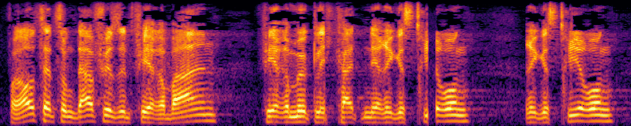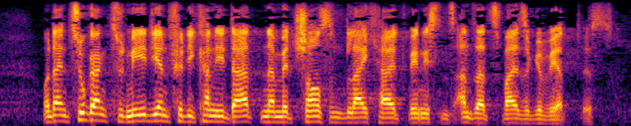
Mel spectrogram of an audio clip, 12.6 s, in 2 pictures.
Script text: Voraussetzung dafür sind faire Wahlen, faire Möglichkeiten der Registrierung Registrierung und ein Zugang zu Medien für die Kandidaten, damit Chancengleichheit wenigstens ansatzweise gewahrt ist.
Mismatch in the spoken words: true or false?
false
